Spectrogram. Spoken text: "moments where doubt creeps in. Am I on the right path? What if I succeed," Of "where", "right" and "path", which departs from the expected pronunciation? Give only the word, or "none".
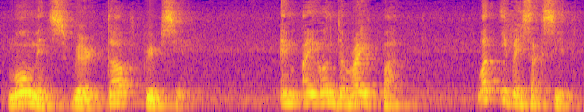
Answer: path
